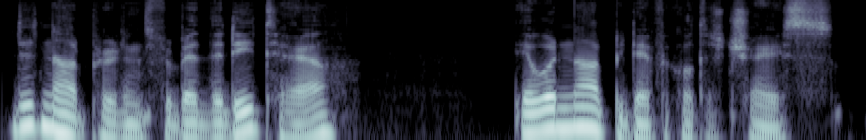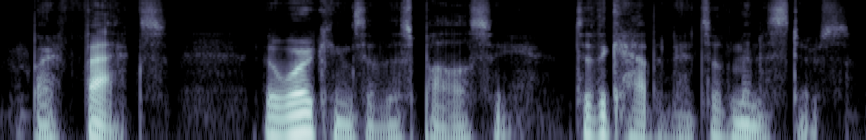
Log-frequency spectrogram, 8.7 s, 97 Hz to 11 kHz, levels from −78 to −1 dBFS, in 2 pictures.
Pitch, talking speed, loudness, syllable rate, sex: 95 Hz, 175 wpm, -23 LUFS, 5.8 syllables/s, male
